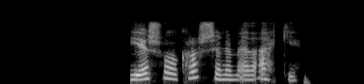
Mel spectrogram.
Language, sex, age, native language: Icelandic, female, 30-39, Icelandic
